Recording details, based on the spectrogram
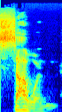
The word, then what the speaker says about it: Samhain: It's a Celtic word. It's Samhain, as he says it. – Samhain. Yeah, we get the proper Celtic pronunciation of it.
